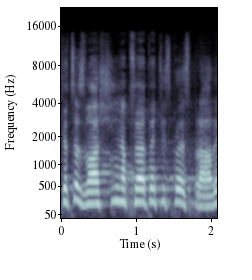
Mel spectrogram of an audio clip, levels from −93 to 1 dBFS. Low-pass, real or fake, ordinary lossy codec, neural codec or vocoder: 14.4 kHz; fake; MP3, 96 kbps; codec, 32 kHz, 1.9 kbps, SNAC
